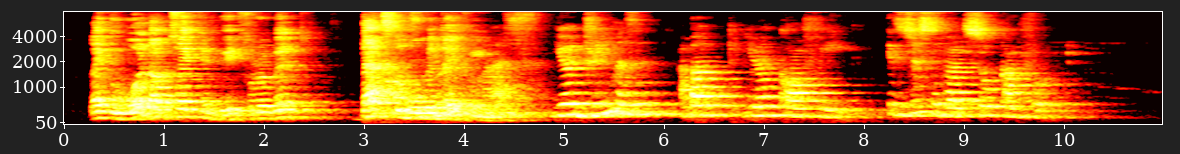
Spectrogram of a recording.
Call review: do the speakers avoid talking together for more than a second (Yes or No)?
No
